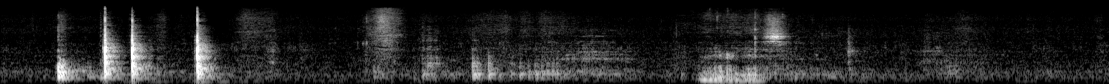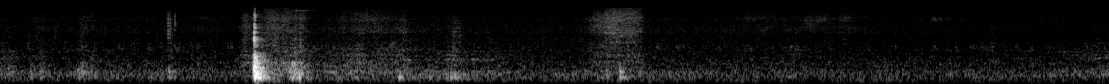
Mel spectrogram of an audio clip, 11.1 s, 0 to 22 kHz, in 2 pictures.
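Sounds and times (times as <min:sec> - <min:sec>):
soft rustle: 0:01.2 - 0:10.4.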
